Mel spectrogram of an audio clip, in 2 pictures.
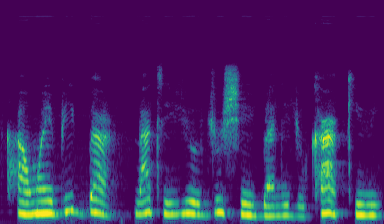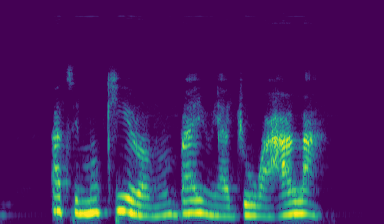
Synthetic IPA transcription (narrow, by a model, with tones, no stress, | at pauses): a˨w̃ɔ̃˧ɛ˧bi˨˦ɡ͡ba˦˨ | la˨˦ti˧ji˦o˧d͡ʒu˦˨ʃe˧i˨ɡ͡ba˨le˧d͡ʒu˨kʰa˨˦˨kʰi˧ɾi˧ | la˦ti˧mõ˦kʰi˦i˦˨ɾɔ˨nũ˨˦ba˦i˦˨ɾ̃ĩ˨a˨d͡ʒo˧wa˨ha˦la˦˨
